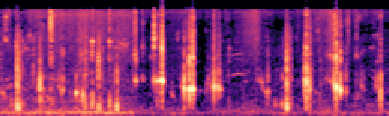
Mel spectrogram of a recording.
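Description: Chewing of brittle dry grey shale pieces: a dense grinding crunch for about the first two seconds, then scattered sharp cracks and clicks as the bits are bitten down.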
